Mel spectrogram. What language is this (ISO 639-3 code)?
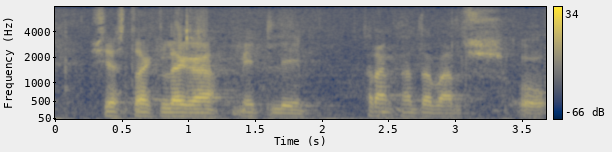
isl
